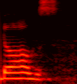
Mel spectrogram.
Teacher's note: जब स साउंड लगेगी तो उसको हम ज प्रोड्यूस करते हैं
